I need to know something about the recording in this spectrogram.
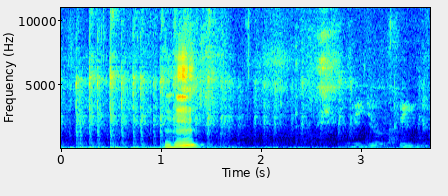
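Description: A middle-aged man speaks briefly and calmly, close by.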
